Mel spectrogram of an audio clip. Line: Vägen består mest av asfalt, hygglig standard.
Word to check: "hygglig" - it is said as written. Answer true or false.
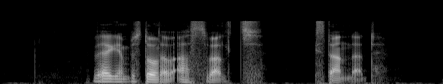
false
